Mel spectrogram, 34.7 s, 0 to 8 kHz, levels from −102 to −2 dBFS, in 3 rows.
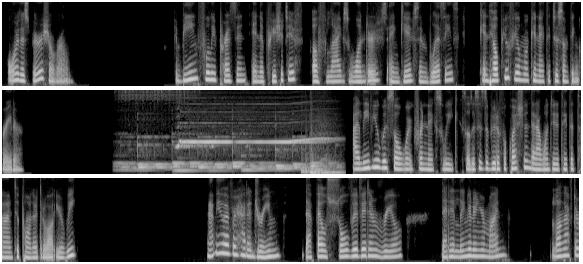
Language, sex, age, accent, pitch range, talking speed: English, female, 20-39, American, 185-230 Hz, 125 wpm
